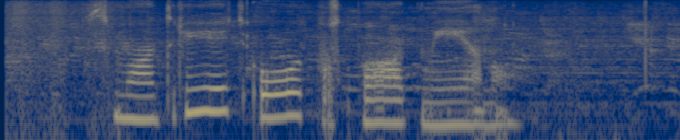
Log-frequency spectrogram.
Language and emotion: Russian, sad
